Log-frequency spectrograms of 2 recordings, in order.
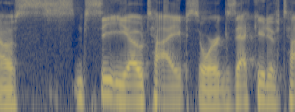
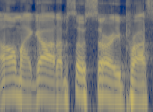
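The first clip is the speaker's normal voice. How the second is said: mock pleading, begging tone; 3 semitones higher than usual. Retelling how people apologized when someone frowned at them: imitating begging for forgiveness. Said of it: "practically begging and pleading, crying for forgiveness".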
